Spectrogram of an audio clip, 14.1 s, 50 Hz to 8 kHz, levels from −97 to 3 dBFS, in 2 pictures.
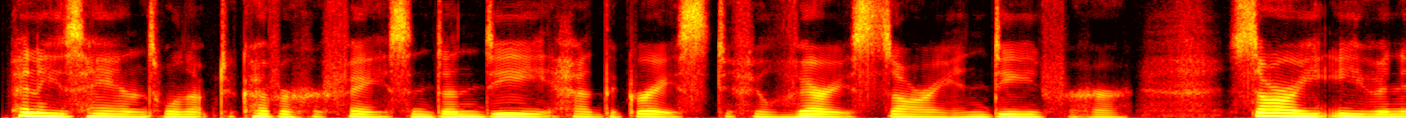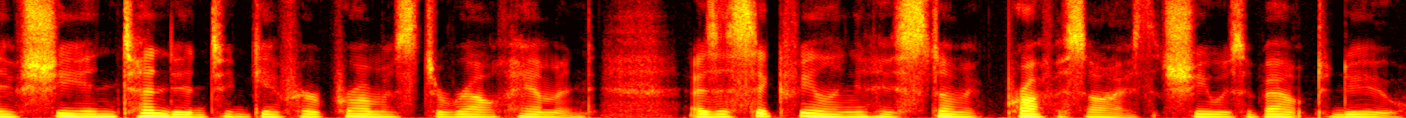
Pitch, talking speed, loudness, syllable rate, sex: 165 Hz, 190 wpm, -19 LUFS, 5.0 syllables/s, female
